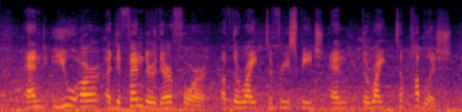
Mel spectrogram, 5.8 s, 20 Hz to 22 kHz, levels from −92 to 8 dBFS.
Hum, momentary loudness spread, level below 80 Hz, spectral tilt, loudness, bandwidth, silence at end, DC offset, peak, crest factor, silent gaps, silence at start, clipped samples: none; 8 LU; -40 dBFS; -5.5 dB/octave; -20 LUFS; 17 kHz; 0 s; under 0.1%; 0 dBFS; 20 dB; none; 0 s; under 0.1%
